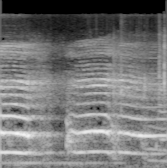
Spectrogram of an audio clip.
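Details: Sustained tonal crying in two drawn-out bursts from a fussy young child, sick two days with cough, cold and sneezing and eating poorly; crying.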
